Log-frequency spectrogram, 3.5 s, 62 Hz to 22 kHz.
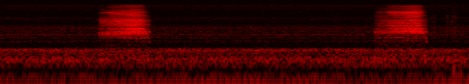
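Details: Begging from four wild barn owl chicks in a monitored nest box as the mother delivers a big rabbit: two rasping hiss-like screeches, each roughly 0.4 seconds, separated by a two-second gap over constant low droning background.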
